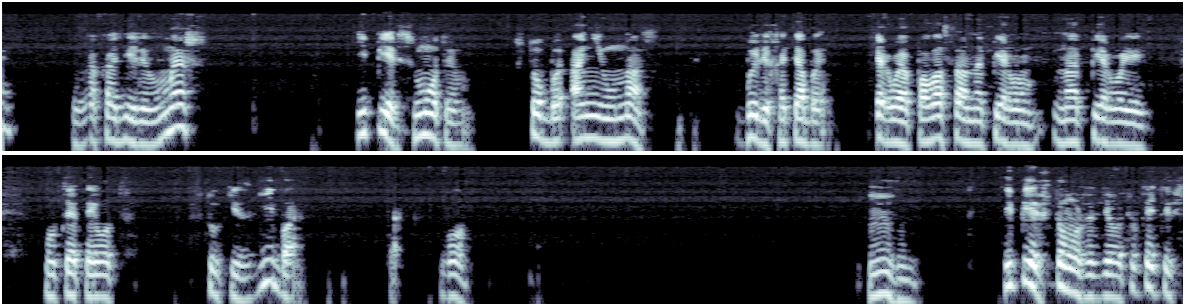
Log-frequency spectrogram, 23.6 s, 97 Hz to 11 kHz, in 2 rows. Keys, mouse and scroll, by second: 0.8 click, 0.8 e, 1.3-2.4 middle drag, 3.1 middle click, 6.8 g, 8.8 click, 9.6 click, 9.9 g, 11.3 click, 12.4 g, 14.4 click, 15.0 g, 16.0 click, 21.8 click.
